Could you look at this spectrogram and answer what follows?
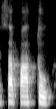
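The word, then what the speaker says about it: sapato: फिर से एक बार, ओ पे खत्म हो रहा था, हम इसको ओ नहीं पढ़ेंगे, क्या पढ़ेंगे, ऊ पढ़ेंगे, सपातू, ठीक है।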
